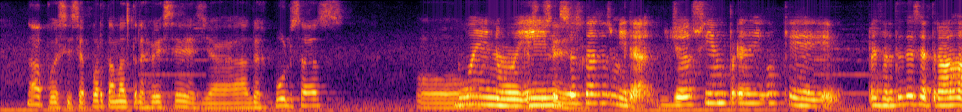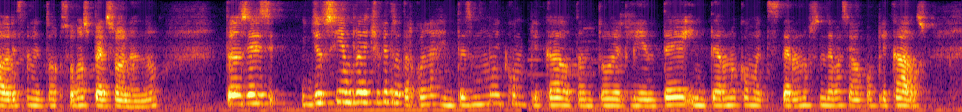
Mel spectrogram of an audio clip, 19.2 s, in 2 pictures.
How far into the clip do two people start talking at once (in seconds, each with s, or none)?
4.5 s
